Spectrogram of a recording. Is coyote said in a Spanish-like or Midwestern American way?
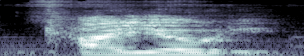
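Midwestern American. Coyote is said with a Midwestern American pronunciation. The speaker calls it right. "I'm from Indiana"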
